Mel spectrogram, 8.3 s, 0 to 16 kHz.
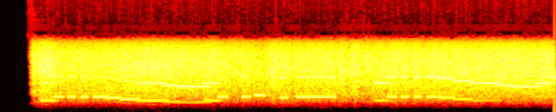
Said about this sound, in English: The Lincolnshire Poacher got its name from an English folk song it played at the top of the hour, followed by numbers. And here's a clip from the Lincolnshire Poacher number station, which was recorded in 2007, just 1 year before it went off the air.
